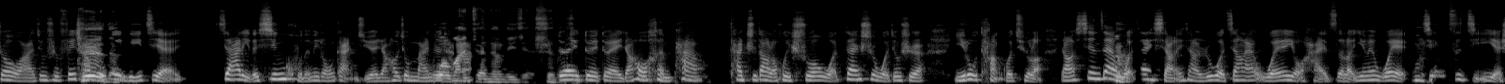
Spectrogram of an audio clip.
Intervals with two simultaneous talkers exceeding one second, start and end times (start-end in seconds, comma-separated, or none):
none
